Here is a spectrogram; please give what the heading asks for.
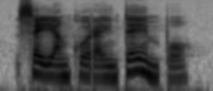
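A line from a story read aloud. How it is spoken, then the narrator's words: Exclaiming. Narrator (Italian): esclamò lui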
